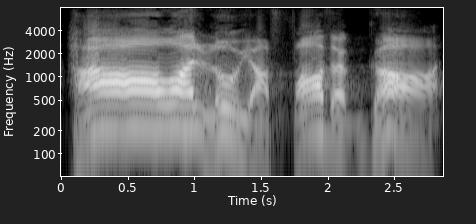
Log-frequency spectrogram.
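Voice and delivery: slow, drawn-out, hammed-up hallelujah; slow mocking church-voice praise; mock showy worship. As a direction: lampoon a showy religious prayer, stretching each word. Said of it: "and it wasn't some".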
